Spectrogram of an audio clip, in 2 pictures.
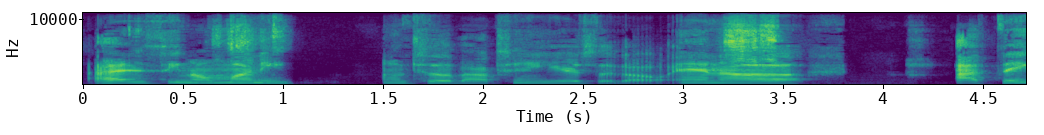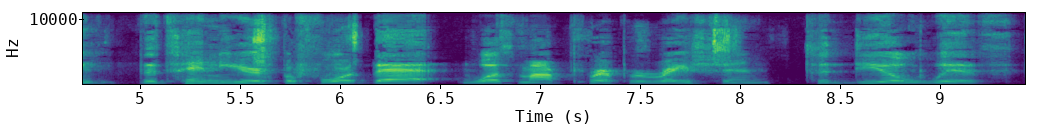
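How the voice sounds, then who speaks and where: A woman in her thirties, an R&B singer and songwriter, is a guest in a casual interview, speaking candidly, swearing freely and often repeating words. Her low-pitched voice is pushed and bright with fairly even intonation and an unhurried pace, and the recording is rough.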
